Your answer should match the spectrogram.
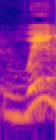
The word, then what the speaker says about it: when: এরপর শুনেন দেখি এরপরে ওয়েন আছে WH এর পরে এই H এর উচ্চারণ দরকার হয় না এখানে ওয়েন এটা যদি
